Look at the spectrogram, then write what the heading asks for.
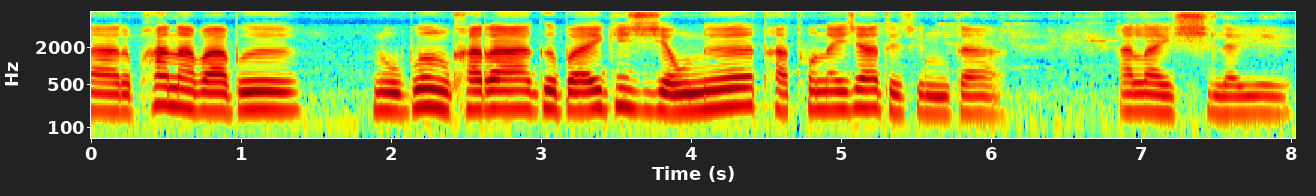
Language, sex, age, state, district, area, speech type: Bodo, female, 60+, Assam, Baksa, rural, spontaneous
